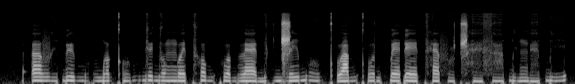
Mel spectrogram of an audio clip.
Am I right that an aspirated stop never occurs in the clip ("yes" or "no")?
no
